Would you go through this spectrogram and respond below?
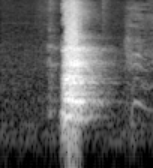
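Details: Husky trained to talk on command, answering a request for a treat; a single loud, short, harsh bark-like utterance followed by a faint rising whine.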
